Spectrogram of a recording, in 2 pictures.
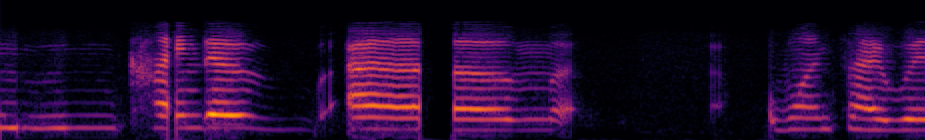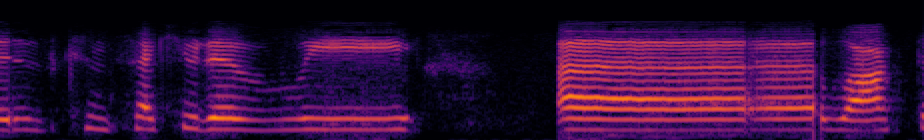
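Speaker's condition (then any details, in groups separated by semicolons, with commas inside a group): Cerebral palsy; stutters from speech muscle involvement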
